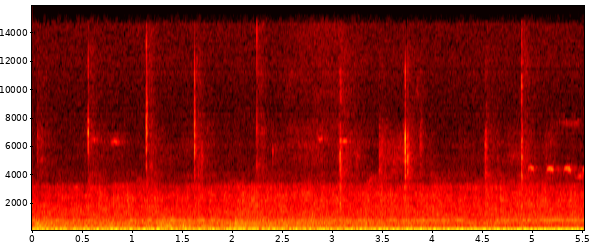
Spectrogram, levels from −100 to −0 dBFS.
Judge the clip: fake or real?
fake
